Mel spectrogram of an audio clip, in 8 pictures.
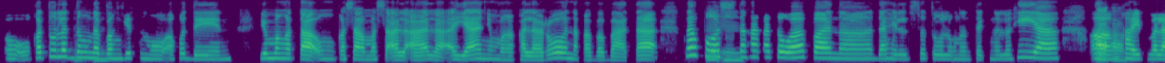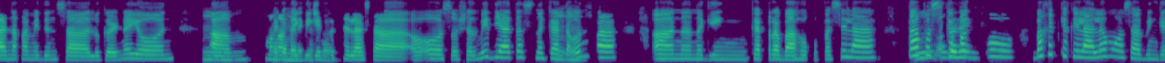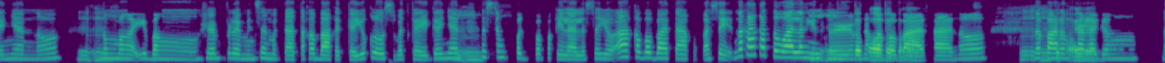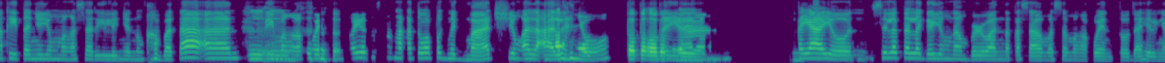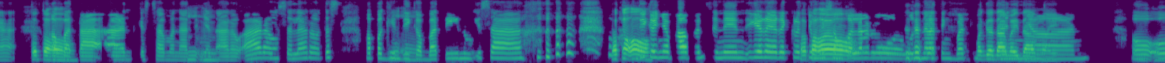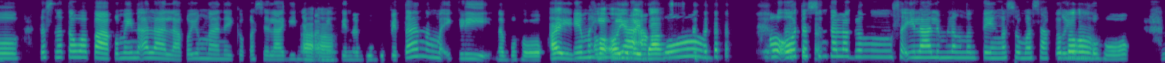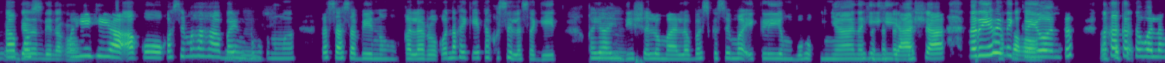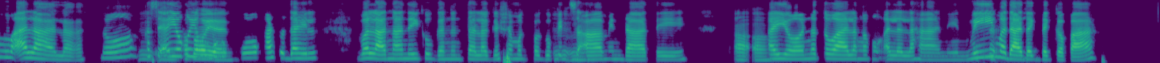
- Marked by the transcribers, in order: laugh; laugh; laugh; laugh; laugh; laugh; fan; laugh
- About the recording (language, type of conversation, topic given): Filipino, unstructured, Anong alaala ang madalas mong balikan kapag nag-iisa ka?
- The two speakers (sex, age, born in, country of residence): female, 30-34, Philippines, Philippines; female, 30-34, Philippines, Philippines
